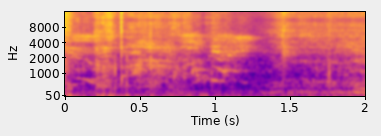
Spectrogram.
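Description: Quiet room sound with faint children's voices in the background and one small click about a third of a second in.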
